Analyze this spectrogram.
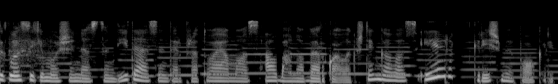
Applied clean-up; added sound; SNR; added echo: classical method spectral subtraction.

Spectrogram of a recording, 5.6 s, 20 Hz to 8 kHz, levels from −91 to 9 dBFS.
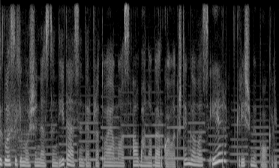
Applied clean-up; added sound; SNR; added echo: none; Wind instrument, woodwind instrument; 13 dB; none.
